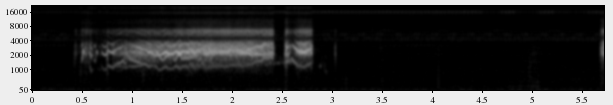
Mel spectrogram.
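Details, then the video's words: Decoy red junglefowl hen, a cackling call used to lure wild junglefowl, recorded 20 April 2020: one loud, harsh, harmonic note held about two seconds, then two short clipped notes, over a steady high insect hum. "ไก่ต่อแม่กะตาก poj qaib dib tsauj"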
